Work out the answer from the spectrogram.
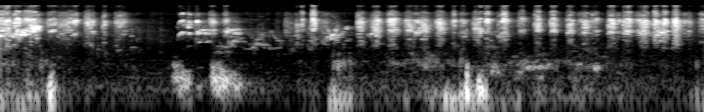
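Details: Pet budgies bathing among wet leaves on a very hot day: dense, scratchy chirping chatter runs almost continuously, broken by low splashing and rustling thumps from the bath.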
